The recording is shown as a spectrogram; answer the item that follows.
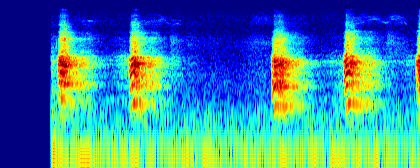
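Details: Male Goldendoodle barking, hearing his own bark for the first time: four loud, sharp barks in pairs, a pause between the pairs, and a fifth starting at the end. Low steady hum underneath.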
